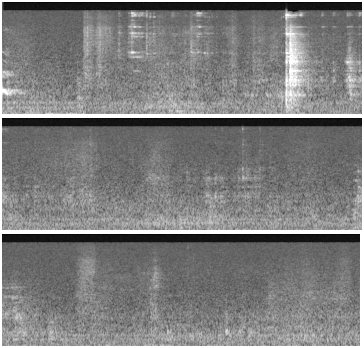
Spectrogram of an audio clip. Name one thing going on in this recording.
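Small ornaments clink and rattle as a hand handles them.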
